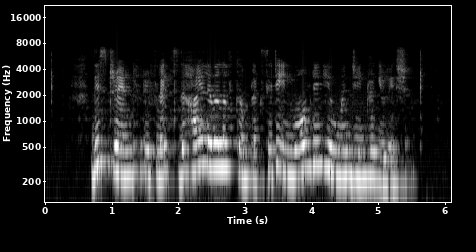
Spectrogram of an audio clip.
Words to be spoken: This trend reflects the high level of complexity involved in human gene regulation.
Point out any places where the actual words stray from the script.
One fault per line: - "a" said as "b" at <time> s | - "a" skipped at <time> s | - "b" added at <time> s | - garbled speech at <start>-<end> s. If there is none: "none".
none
